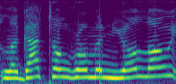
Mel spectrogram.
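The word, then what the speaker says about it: Lagotto Romagnolo: I read that Legato Romagnolo is one of them, the Italian water dog.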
